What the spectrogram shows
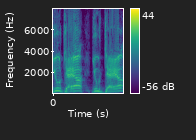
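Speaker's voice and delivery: very high, furious, drawn-out fuming shout. Voicing an Archmage whose spell was counterspelled: fuming mad shouting. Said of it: "points a crooked finger at you and says".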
